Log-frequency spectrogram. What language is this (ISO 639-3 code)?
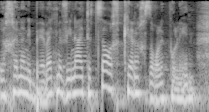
heb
